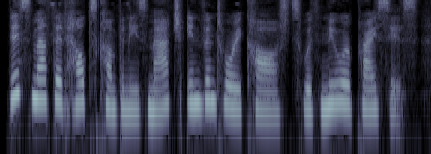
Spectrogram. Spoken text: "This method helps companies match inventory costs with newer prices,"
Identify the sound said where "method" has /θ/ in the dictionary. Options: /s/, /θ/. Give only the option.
/θ/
